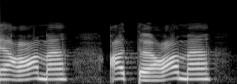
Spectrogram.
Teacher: आइन पर ज़बर है, मीम पर ज़बर है, बिल्कुल भी नहीं खींचेंगे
